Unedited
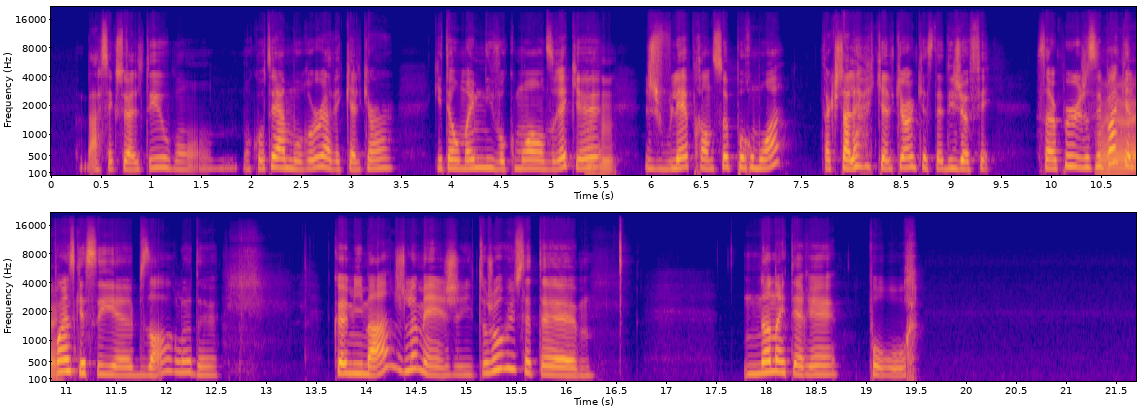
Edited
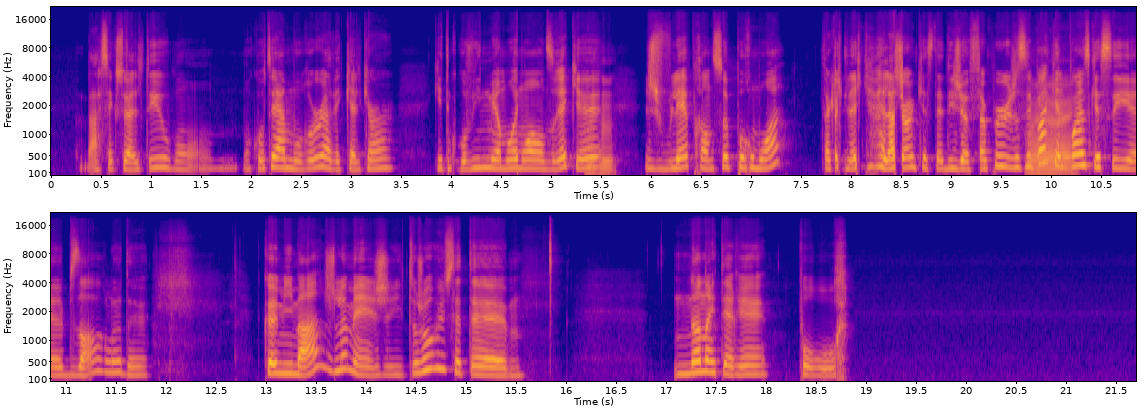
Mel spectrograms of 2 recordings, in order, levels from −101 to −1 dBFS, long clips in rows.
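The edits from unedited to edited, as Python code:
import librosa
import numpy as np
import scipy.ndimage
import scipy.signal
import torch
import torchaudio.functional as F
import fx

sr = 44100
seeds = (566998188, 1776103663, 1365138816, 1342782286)

y = fx.edit(x, sr, fx.reverse_span(start_s=3.97, length_s=0.69),
    fx.reverse_span(start_s=7.84, length_s=0.67),
    fx.cut(start_s=9.29, length_s=0.7), tone=tone)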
